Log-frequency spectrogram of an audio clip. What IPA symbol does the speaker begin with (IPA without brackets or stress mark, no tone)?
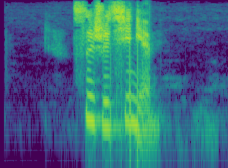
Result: s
